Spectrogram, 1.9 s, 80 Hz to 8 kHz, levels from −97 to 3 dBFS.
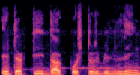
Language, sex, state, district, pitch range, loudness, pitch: Bengali, male, West Bengal, Jalpaiguri, 140-155 Hz, -18 LUFS, 145 Hz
